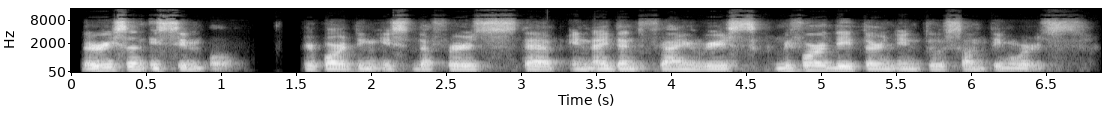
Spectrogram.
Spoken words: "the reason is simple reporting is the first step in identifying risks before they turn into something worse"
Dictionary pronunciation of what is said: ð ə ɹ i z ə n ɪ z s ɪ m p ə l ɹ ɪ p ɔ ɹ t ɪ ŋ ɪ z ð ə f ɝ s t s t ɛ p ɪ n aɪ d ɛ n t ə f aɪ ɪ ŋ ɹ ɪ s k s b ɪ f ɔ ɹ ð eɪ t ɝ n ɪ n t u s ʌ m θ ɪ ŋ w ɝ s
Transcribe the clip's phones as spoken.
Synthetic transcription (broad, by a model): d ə ɹ i s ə n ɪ s ɪ m p ə l ɹ ɪ p ɔ ɹ t ɪ ŋ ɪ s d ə f ɝ s t s t ɛ p ɪ n aɪ d ɛ n t ə f aɪ ɪ ŋ ɹ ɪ s k b ɪ f ɔ ɹ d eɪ t ɝ n ɪ n t u s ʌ m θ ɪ ŋ w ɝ s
